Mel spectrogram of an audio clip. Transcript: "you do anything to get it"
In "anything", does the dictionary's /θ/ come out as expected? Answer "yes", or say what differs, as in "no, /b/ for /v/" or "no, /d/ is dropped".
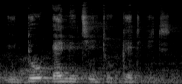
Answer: no, /t/ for /θ/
